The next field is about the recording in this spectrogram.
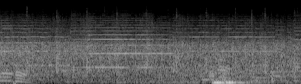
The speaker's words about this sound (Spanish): el público quiere que salude primero. está aplaudiendo la puerta la gente.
